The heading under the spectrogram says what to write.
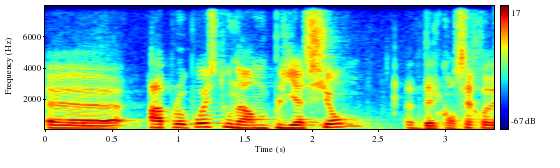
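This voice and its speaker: A man's high-pitched voice. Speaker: diplomat, debate moderator. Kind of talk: panel debate. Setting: stage with audience.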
